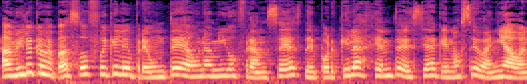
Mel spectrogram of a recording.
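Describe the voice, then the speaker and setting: A woman with an Argentine accent talks at a fairly quick pace with ordinary pitch variation. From Argentina. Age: 20s. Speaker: au pair. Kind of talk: casual chat.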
